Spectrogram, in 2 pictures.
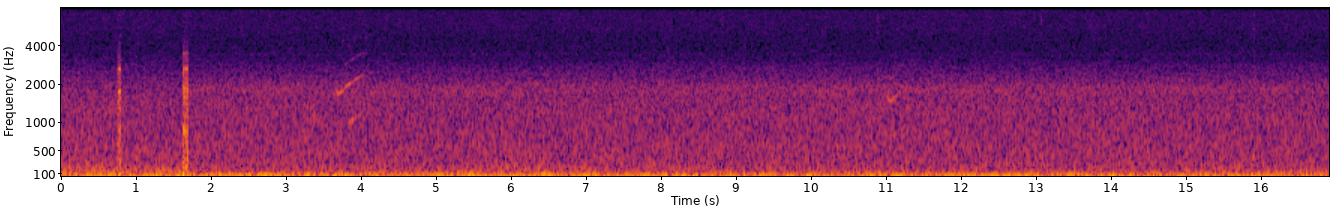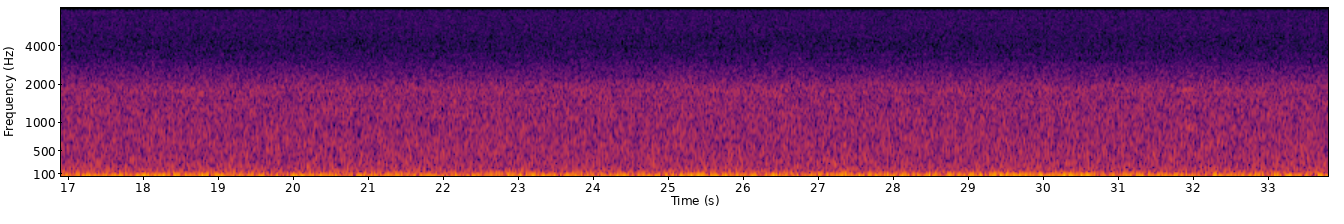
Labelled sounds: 2.8	4.7	killer whale, offshore, 0.35 to 5.4 kHz

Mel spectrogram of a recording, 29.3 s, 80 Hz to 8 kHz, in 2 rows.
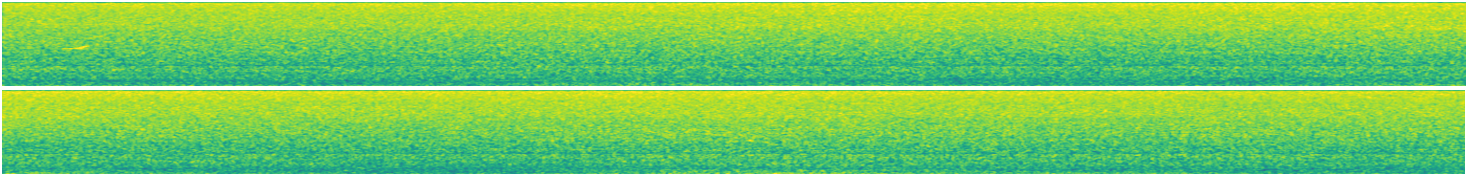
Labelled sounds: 0.6	0.9	humpback whale, 1.4 to 1.7 kHz

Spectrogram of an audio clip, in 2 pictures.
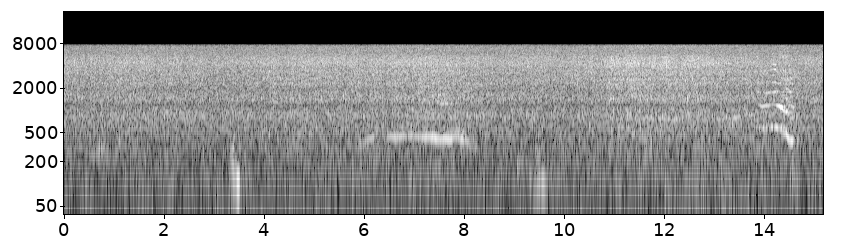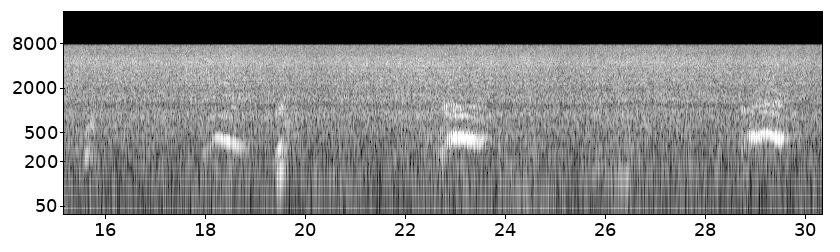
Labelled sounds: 7.4	7.8	humpback whale, 1.2 to 1.3 kHz
13.9	14.5	humpback whale, 0.88 to 1.9 kHz
22.7	23.3	humpback whale, 0.78 to 1.3 kHz
28.7	29.3	humpback whale, 0.94 to 1.3 kHz

